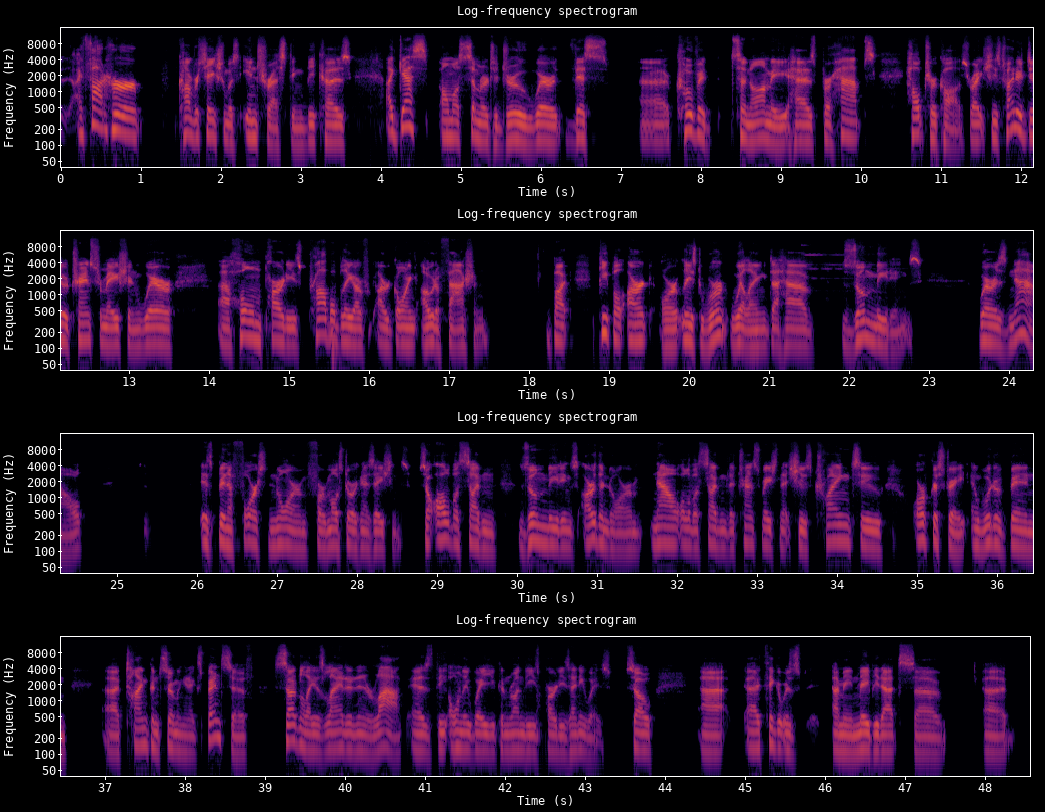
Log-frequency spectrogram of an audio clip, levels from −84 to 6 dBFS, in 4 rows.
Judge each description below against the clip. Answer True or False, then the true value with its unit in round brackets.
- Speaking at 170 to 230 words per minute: False (150 wpm)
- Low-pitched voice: True (125 Hz)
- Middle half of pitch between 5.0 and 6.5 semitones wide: False (3.5 semitones)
